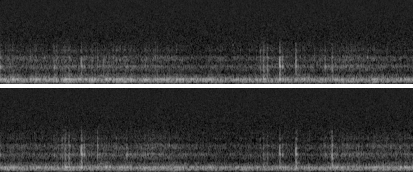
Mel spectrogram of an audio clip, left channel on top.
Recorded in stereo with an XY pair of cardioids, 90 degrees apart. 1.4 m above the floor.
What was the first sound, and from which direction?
Only background noise.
